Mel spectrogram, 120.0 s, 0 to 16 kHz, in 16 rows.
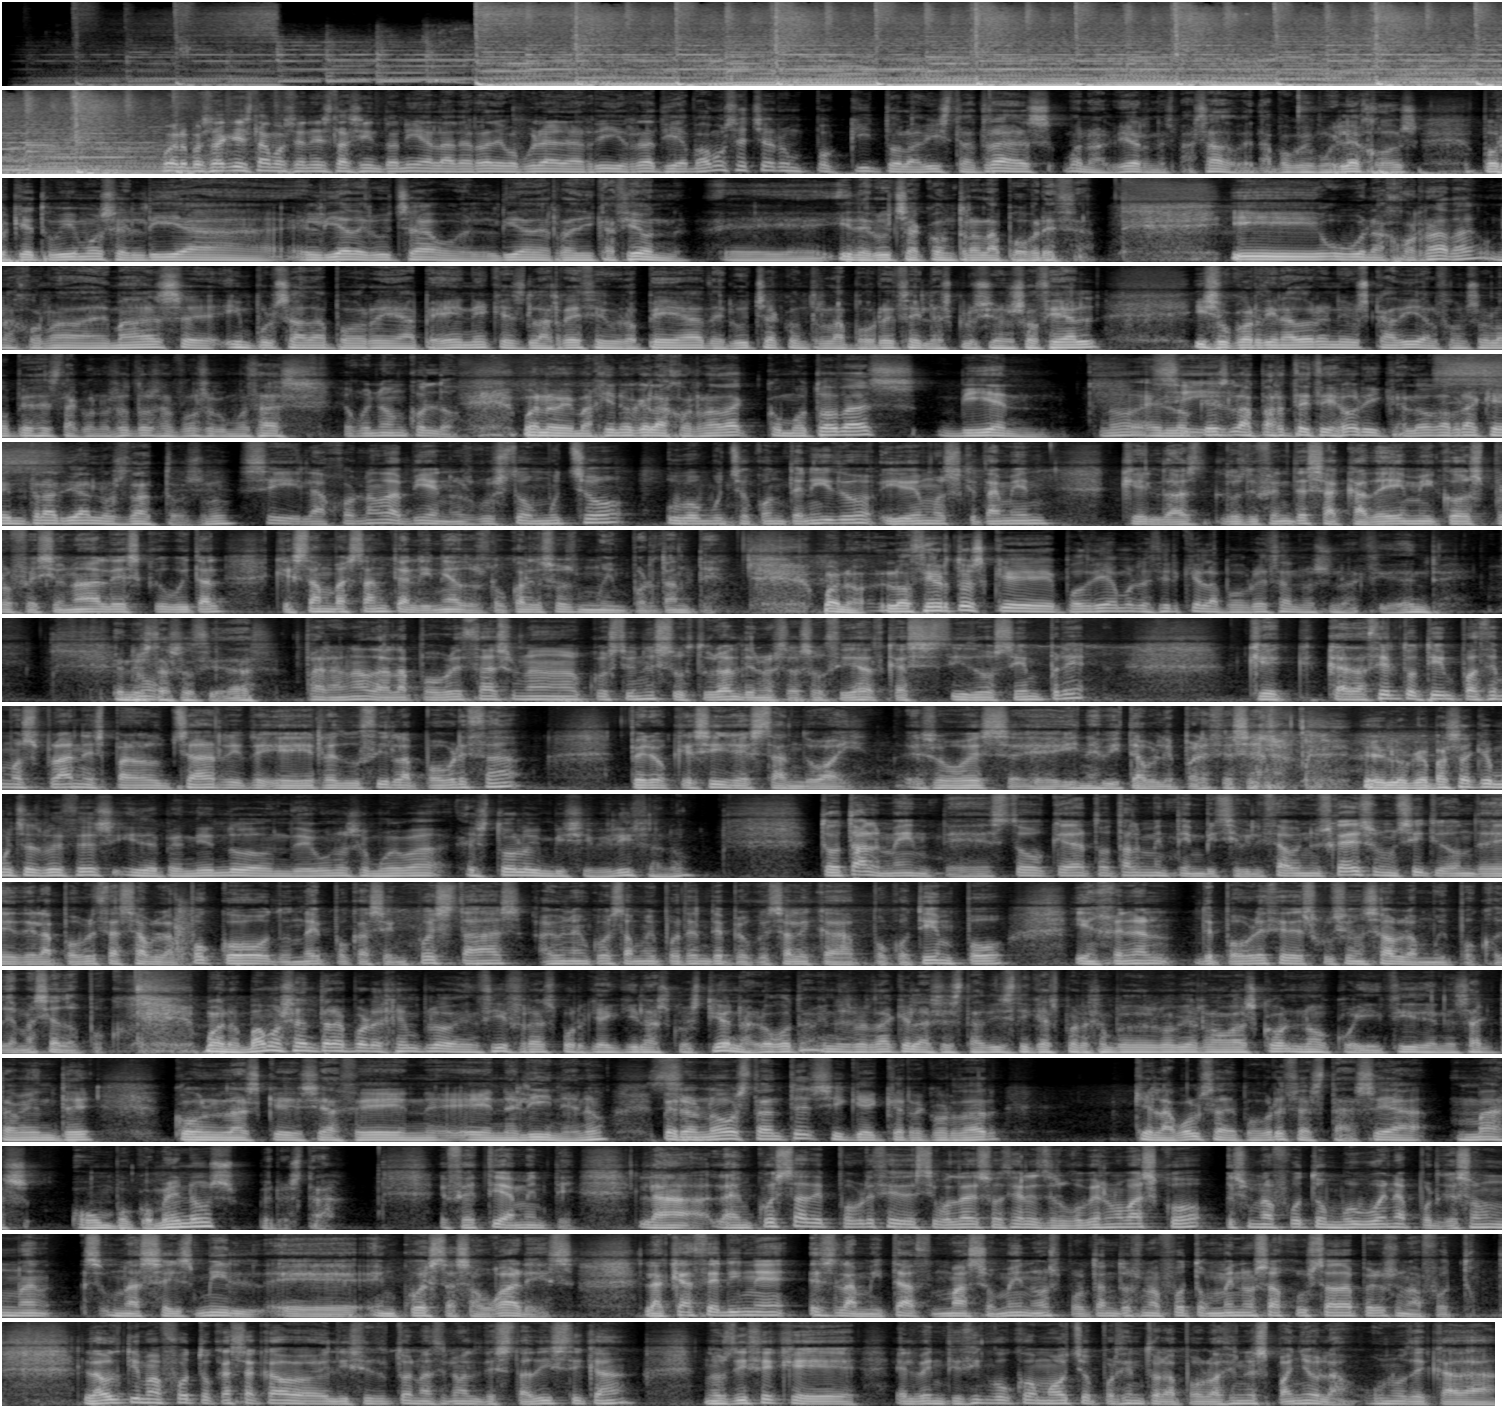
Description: ENTREV.-EAPN.mp3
